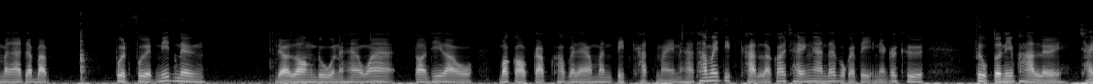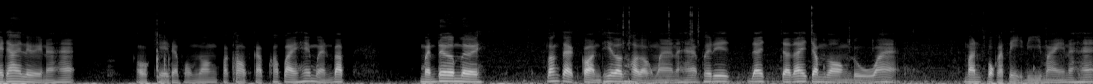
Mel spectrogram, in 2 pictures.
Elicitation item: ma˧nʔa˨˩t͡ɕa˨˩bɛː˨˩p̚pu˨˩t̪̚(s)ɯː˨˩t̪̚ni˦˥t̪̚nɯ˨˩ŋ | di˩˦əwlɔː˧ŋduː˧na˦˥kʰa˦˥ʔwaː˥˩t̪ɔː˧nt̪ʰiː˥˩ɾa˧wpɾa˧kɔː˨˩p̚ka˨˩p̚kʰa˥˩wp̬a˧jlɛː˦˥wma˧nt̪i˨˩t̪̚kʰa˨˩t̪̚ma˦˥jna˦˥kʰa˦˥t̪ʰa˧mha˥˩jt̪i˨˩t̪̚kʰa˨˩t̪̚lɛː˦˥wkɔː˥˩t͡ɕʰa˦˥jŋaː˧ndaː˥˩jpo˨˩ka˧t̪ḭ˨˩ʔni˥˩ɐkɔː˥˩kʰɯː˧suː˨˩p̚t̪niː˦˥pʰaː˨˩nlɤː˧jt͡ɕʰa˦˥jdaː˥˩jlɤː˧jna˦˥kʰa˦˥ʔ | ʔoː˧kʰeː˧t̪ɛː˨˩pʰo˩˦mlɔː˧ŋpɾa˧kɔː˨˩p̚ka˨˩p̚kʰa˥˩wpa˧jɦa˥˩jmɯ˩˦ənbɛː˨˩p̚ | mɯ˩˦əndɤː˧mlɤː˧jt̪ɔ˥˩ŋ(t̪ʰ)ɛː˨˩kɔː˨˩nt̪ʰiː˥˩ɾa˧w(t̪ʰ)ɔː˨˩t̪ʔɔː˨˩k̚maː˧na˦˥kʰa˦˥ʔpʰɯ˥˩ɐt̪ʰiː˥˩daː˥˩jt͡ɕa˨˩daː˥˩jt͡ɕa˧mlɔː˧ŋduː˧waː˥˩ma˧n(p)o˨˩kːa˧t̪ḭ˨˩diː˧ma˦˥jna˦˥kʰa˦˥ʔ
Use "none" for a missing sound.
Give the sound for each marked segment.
f, t̪, t̪ʰ, p

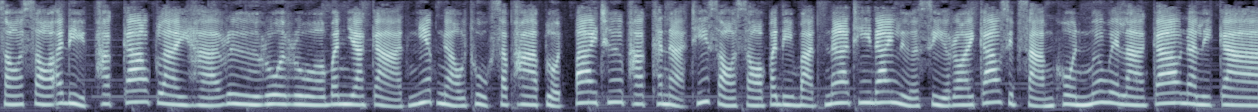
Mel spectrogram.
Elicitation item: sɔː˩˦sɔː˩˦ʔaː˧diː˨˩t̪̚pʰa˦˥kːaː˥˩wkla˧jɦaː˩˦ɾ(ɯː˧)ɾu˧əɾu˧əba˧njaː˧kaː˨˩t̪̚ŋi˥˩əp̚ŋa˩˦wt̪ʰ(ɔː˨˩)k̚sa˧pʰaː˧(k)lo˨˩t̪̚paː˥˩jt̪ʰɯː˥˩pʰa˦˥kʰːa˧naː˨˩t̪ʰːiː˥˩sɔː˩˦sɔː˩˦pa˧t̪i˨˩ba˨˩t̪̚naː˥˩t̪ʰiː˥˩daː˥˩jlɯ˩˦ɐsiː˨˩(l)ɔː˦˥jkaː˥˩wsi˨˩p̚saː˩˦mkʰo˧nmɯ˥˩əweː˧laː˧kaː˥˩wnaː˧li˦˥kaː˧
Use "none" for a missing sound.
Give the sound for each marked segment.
ɯː˧, uː˨˩, p, ɾ

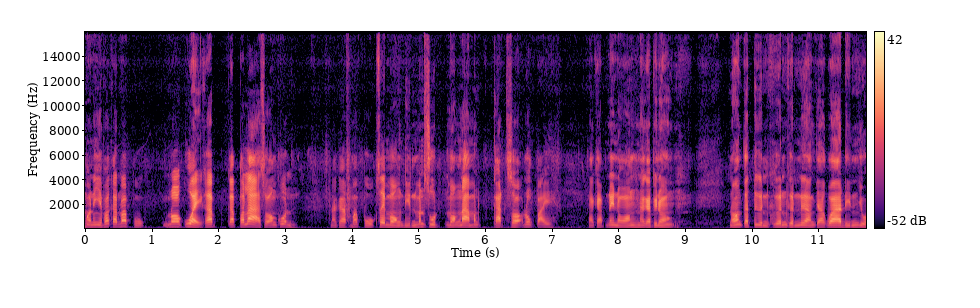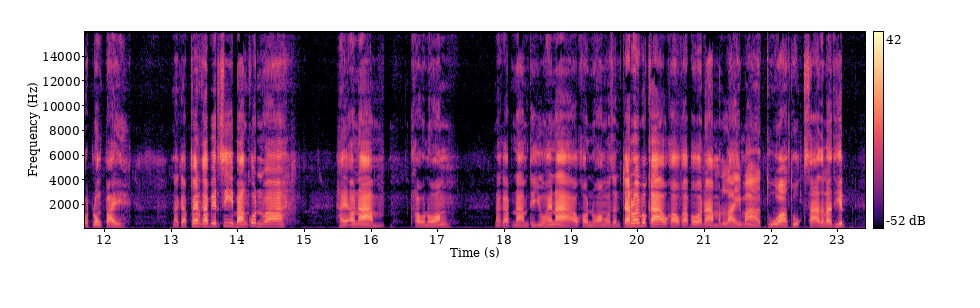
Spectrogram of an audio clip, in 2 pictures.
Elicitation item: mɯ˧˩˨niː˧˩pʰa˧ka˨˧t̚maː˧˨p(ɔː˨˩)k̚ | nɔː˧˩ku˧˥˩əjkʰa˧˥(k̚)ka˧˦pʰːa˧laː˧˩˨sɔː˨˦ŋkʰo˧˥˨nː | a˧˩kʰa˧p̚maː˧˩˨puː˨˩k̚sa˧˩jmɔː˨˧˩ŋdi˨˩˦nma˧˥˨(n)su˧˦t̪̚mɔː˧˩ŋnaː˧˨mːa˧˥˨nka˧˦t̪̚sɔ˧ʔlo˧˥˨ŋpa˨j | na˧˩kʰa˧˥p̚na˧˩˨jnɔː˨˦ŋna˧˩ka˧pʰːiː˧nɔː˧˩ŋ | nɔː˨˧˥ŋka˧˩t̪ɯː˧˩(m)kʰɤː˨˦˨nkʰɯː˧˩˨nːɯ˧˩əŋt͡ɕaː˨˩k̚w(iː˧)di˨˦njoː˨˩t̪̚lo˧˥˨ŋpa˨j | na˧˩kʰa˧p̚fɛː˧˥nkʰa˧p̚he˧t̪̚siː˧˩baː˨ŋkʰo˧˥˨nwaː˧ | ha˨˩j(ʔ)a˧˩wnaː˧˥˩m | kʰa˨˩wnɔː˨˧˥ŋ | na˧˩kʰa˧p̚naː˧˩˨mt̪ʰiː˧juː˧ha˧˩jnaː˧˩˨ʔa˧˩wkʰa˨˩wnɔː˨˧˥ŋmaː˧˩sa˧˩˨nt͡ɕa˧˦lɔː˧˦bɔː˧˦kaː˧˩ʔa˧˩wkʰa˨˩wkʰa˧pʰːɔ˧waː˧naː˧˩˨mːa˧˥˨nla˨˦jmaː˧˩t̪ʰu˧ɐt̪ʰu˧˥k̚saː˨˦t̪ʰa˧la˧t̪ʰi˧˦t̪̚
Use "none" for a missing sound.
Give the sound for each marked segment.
uː˨˩, p̚, n, n, aː˧, ʔ

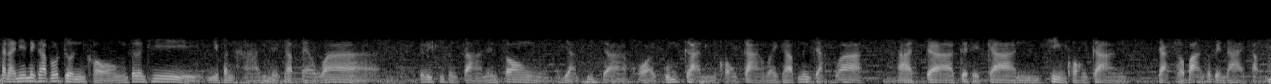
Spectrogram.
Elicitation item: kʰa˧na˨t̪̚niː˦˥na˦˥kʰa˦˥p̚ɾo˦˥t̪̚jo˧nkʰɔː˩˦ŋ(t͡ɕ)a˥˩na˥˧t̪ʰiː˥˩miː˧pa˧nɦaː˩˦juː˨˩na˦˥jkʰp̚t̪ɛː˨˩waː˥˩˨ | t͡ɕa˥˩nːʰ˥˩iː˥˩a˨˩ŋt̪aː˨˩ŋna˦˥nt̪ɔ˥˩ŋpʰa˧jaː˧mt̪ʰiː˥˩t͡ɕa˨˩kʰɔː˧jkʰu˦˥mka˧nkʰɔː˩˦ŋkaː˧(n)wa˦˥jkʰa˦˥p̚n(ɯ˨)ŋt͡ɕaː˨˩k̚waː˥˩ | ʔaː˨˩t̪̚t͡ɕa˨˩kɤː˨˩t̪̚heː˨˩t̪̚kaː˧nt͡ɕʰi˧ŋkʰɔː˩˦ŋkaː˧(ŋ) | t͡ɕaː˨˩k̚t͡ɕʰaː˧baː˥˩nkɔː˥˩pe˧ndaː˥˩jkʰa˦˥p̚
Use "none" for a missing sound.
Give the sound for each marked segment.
t͡ɕ, ŋ, ɯ˥˩, ŋ

